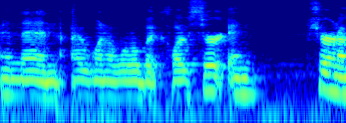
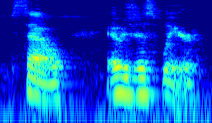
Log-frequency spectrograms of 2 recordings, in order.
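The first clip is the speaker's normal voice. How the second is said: normal talking voice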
